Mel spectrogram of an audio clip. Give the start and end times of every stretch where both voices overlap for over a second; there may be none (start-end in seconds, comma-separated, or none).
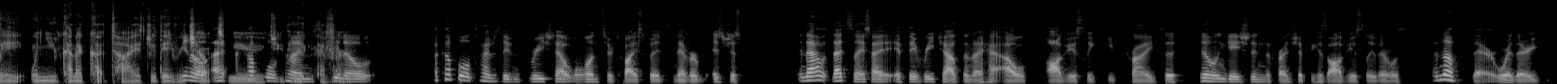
1.8-3.5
